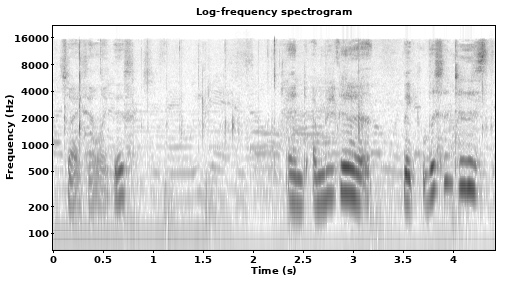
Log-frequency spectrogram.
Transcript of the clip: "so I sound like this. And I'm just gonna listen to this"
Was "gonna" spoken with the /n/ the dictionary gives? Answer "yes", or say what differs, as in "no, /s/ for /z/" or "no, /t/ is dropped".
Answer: no, /n/ is dropped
